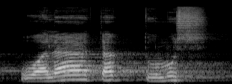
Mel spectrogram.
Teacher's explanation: میم کو شین سے ملا کر، میم شین پیش مش، یہ واو اور یہ الف لام نہیں پڑھا جائے گا۔ شہادہ یہاں پر وقف کریں گے، یہ گولتا ہائے ساکنہ سے بدل جائے گی۔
